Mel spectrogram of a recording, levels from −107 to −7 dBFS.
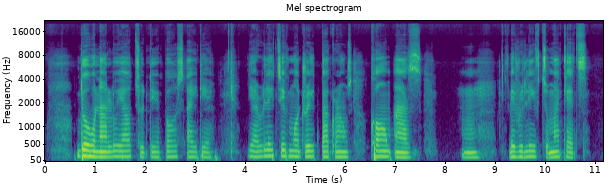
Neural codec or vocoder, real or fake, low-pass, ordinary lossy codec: none; real; none; none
